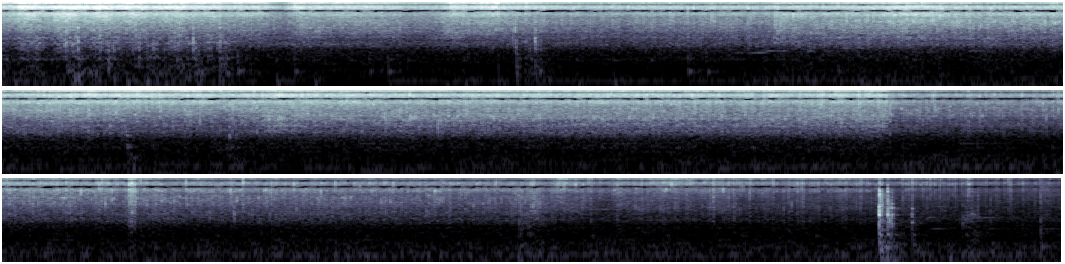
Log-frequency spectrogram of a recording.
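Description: Konnyaku pieces and chopped green onion sizzling in sauce in a hot nonstick frying pan, stirred with a spatula, as the sake in the sauce cooks off. The sizzle drops in level about two-thirds of the way through, and there is one sharp knock near the end.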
